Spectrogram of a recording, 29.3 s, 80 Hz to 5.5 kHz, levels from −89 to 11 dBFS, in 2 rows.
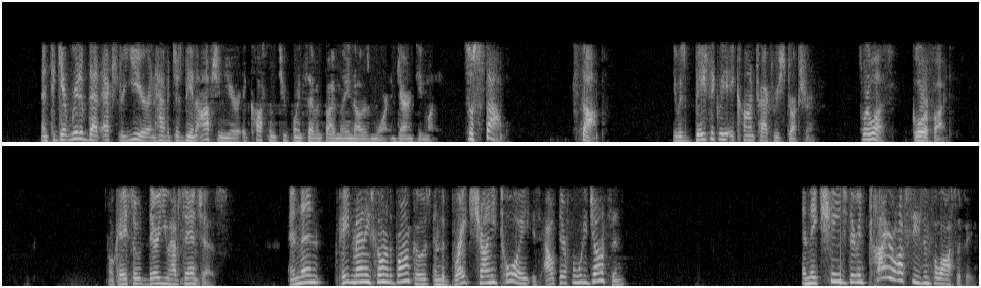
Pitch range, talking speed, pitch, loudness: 155-230 Hz, 145 wpm, 190 Hz, -23 LUFS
